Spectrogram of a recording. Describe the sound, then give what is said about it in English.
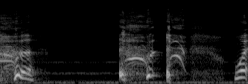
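A voice imitates coughing for a character caught in smoke during a tabletop role-playing game, giving a few short, rasping, voiced bursts separated by pauses over a low steady hum. “he starts like coughing and waving smoke out of his like face”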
